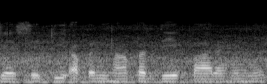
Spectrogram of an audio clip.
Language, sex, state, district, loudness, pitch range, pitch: Hindi, male, Bihar, Muzaffarpur, -17 LUFS, 130-140 Hz, 130 Hz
